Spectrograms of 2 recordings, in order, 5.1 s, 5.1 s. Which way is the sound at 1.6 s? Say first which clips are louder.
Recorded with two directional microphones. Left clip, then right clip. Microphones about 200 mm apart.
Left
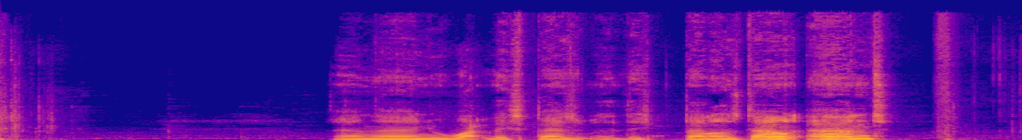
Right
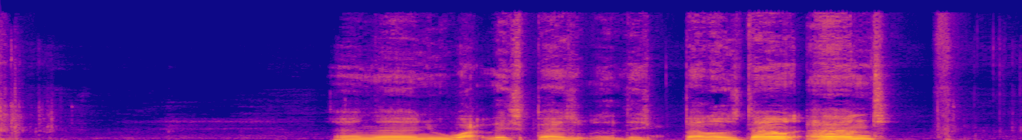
Right 3 dB; 25° right (ahead or behind).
